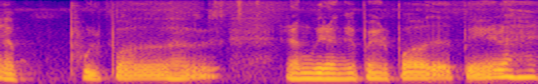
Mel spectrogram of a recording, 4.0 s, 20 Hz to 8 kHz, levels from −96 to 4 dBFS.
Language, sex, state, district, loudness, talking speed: Hindi, female, Punjab, Pathankot, -16 LUFS, 90 wpm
